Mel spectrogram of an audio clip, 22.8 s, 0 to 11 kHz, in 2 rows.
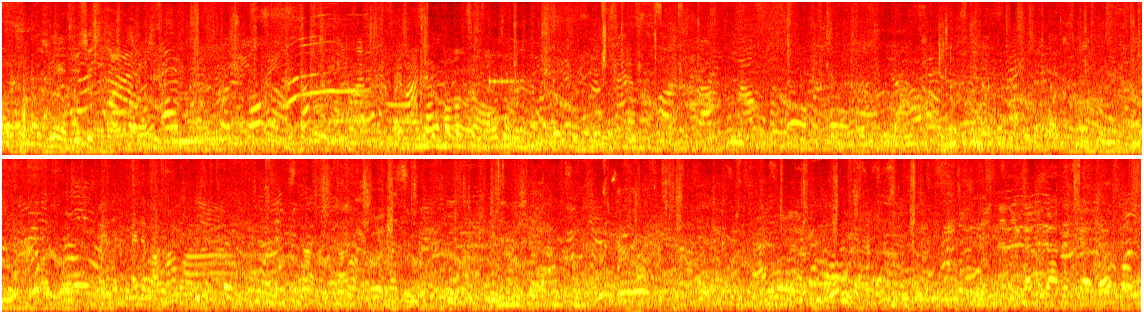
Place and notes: Grünstraße, Berlin, Deutschland - Weihnachtsmarkt Christmas market Köpenick
Olympus LS 5, Sunday
15 December 2019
